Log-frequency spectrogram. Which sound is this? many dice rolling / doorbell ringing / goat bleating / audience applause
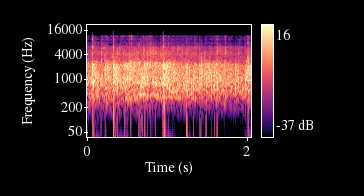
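audience applause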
